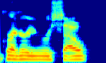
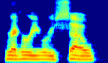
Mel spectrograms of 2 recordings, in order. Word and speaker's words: Gregory Rousseau: Wow, I butchered that name. If I was the Jets, I want Gregory Rousseau. His name, even though it's difficult to say all at once, Gregory Rousseau.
